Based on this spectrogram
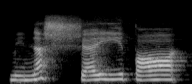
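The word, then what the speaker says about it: مِنَ الشَّيْطَانِ: little thing here that when you are joining the noon to the sheen, you see there's shad there. So they must be joined, okay? Minash shaytan. I think you pronounce the noon separately, whereas there's no need. You can just pronounce it with the sheen, mix it with the sheen.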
